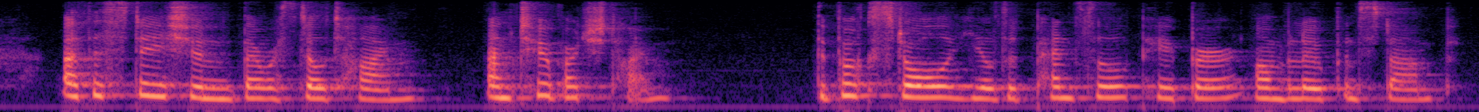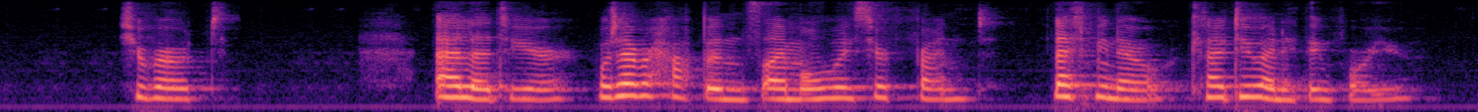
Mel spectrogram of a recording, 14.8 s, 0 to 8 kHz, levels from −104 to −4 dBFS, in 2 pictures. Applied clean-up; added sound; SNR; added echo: none; none; none; none.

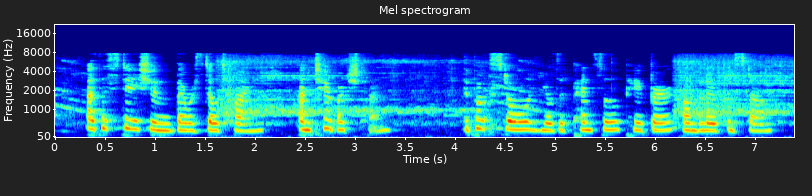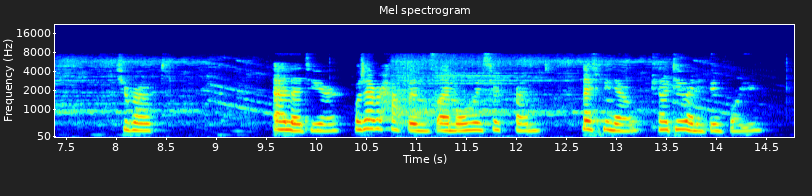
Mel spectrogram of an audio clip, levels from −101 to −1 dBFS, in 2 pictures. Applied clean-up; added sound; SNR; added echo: classical method WPE with log-MMSE.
